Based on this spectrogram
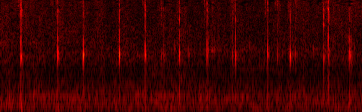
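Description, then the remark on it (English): Scattered finger snaps from several people overlap in an irregular patter, sharp and bright, imitating light rain falling. The snaps are fairly quiet and steady, with no voices. “Starting to rain a little bit”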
